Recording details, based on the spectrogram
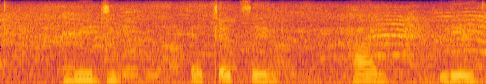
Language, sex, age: Southern Sotho, female, 20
